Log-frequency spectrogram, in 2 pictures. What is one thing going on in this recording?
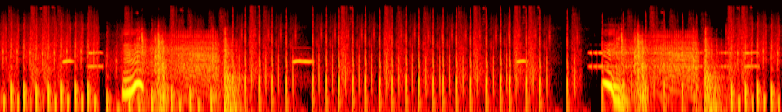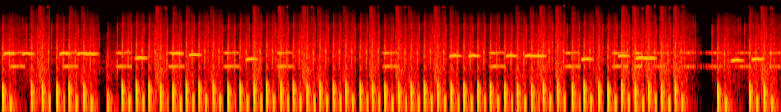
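Quick footsteps patter steadily across a floor.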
